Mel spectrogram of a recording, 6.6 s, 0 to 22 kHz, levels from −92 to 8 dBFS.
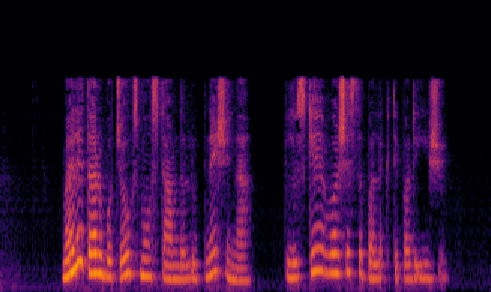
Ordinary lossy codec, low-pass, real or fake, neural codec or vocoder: MP3, 48 kbps; 7.2 kHz; fake; codec, 16 kHz, 0.4 kbps, LongCat-Audio-Codec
